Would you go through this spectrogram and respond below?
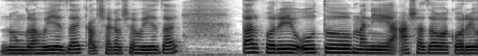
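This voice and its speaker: A woman with a Bangladeshi accent narrating her daily life at home in an informal, chatty, colloquial way. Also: on the low side. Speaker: home vlogger. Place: at home, kitchen and balcony.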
